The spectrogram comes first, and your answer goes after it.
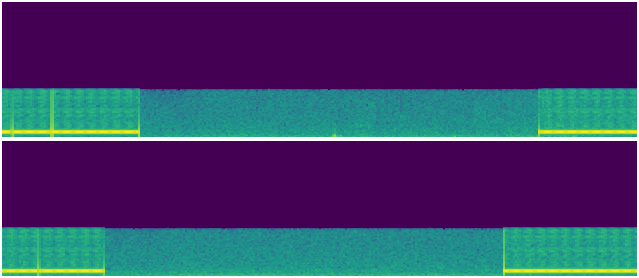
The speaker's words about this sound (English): I'm just dialing anyway to see what happens. Get his answering machine again.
